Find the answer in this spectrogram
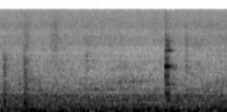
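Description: A few faint clicks from fly-tying tools being handled at the vise, with one sharper, light metallic tick about one and a half seconds in.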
